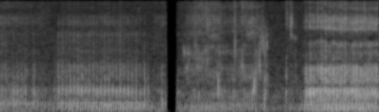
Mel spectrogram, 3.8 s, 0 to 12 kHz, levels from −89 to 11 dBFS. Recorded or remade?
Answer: remade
